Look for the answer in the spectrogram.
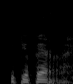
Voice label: "ipioper", Biak

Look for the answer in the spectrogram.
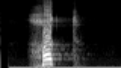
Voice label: "dig", Akateko

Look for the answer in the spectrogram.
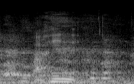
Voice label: "ahine", Nukuoro; Nukuoro Talking Dictionary

